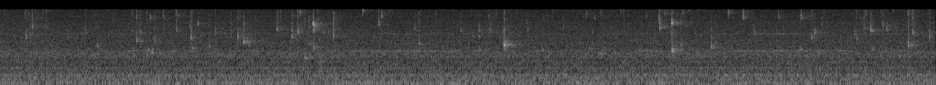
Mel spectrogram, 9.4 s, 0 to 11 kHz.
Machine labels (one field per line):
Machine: pump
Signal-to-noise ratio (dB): 0 dB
